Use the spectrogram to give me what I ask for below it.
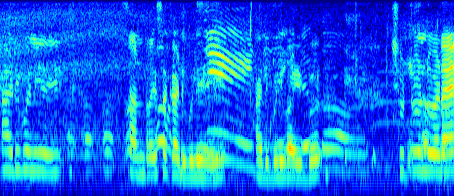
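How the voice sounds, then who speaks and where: A woman's voice: a little high, normal speed. A Malayali woman vlogging casually outdoors, mixing English words into her Malayalam. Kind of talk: casual vlog narration. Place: outdoors at a beach campsite. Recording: noisy outdoor ambience.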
